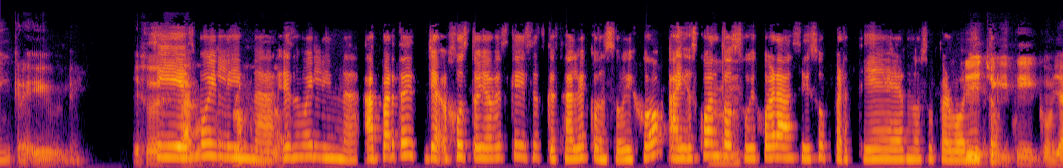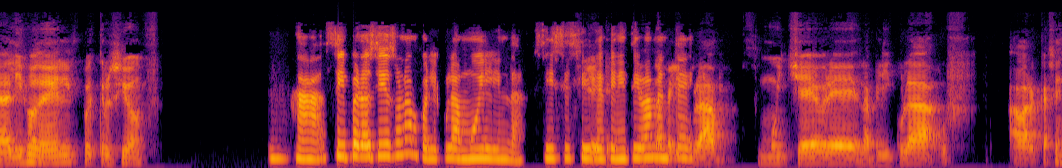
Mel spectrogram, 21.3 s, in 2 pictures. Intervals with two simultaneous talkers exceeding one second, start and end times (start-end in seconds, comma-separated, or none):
1.5-3.0, 16.4-17.6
